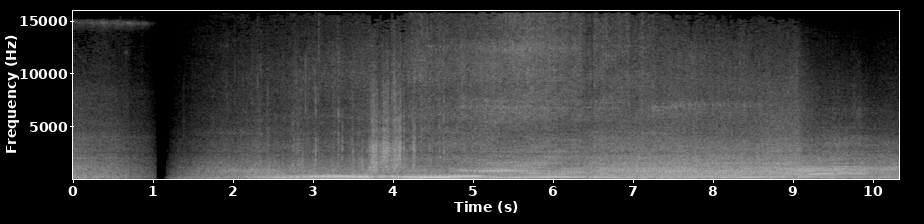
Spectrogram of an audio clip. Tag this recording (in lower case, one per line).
revving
